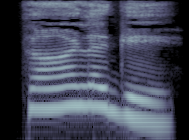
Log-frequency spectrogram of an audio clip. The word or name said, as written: ತಾಳಗೆ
